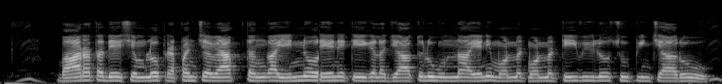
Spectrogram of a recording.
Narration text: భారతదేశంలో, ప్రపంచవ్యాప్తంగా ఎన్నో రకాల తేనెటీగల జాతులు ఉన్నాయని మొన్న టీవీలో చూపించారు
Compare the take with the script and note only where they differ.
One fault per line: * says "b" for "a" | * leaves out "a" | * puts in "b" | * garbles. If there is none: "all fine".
* leaves out "రకాల"
* puts in "మొన్న"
